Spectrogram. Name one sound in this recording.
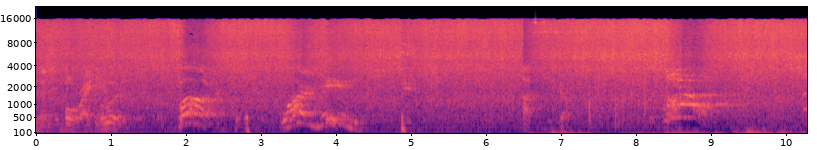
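A young man shouts and whoops with excitement nearby.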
